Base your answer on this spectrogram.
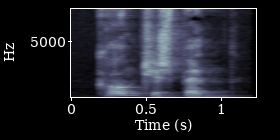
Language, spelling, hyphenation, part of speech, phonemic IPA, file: Dutch, kroontjespen, kroon‧tjes‧pen, noun, /ˈkroːn.tjəsˌpɛn/, Nl-kroontjespen.ogg
- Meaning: dip pen, nib pen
